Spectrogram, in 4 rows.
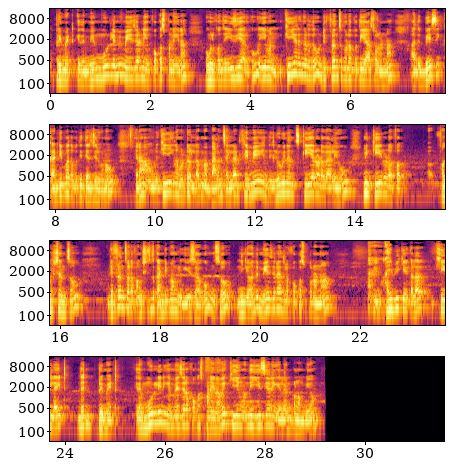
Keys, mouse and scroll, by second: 16.8-17.7 scroll up 1, 17.9 scroll up 1, 18.0 click, 19.9 scroll up 1, 20.2 click.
